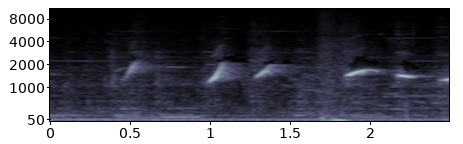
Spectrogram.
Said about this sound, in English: Yeah, whistle.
